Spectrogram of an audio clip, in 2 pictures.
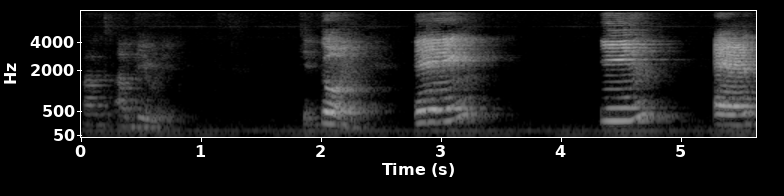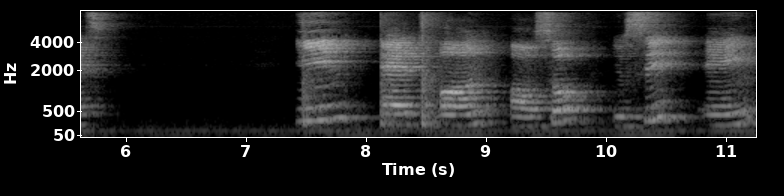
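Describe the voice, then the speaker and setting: A woman with a fairly high, somewhat breathy voice speaks at a very slow pace, leaving long, frequent pauses. Her pitch swings very widely and her loudness shifts a lot, with audible room echo. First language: Portuguese. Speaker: language teacher. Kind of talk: tutorial.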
